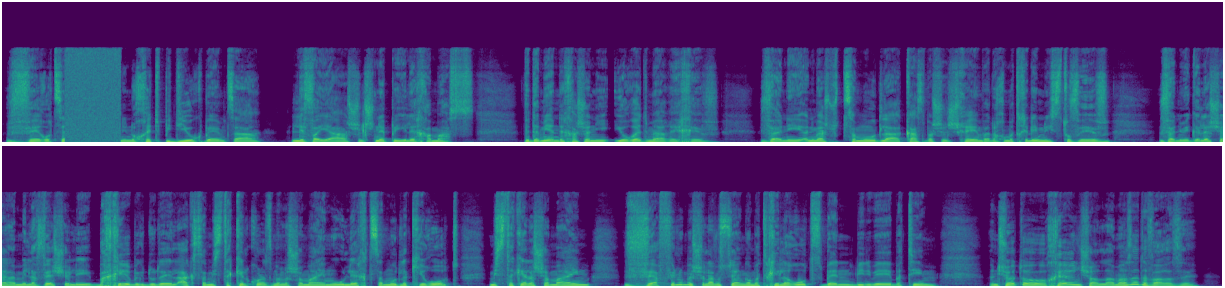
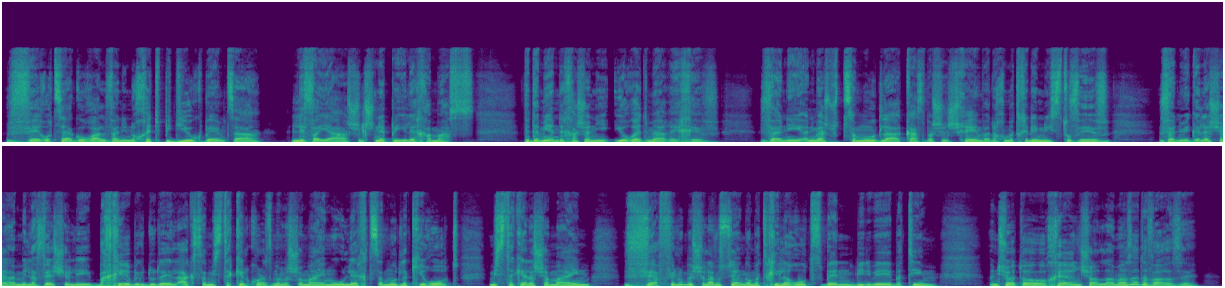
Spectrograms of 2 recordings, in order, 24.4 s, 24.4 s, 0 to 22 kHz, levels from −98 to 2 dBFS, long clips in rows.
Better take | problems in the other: second | audio cutting out; filled with static; at 0.5 s for 0.5 s

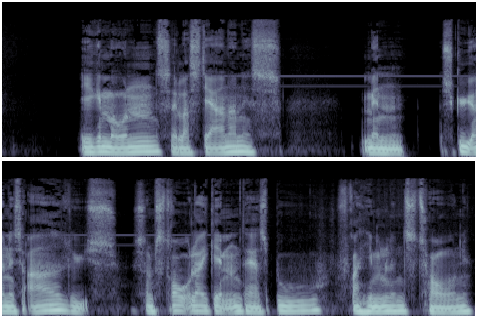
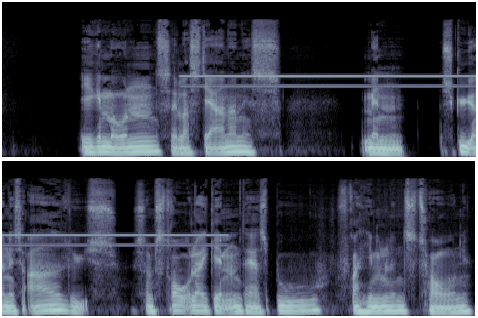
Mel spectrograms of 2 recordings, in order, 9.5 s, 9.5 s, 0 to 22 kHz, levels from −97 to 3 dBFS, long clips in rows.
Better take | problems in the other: first | high-pitched whine; loud; from 2 to 7 s; 3.5 kHz, 7 dB below the speech; faint in the first

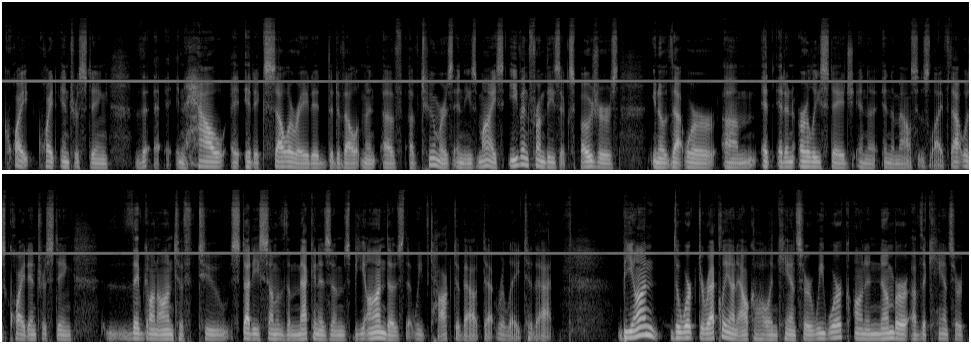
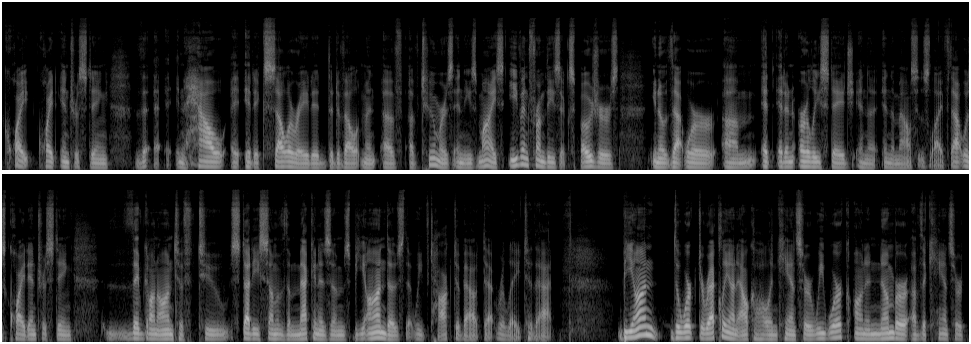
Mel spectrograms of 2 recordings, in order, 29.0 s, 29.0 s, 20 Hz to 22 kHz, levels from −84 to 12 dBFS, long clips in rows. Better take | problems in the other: second | high-pitched whine; noticeable; throughout; 3 kHz, 10 dB below the speech

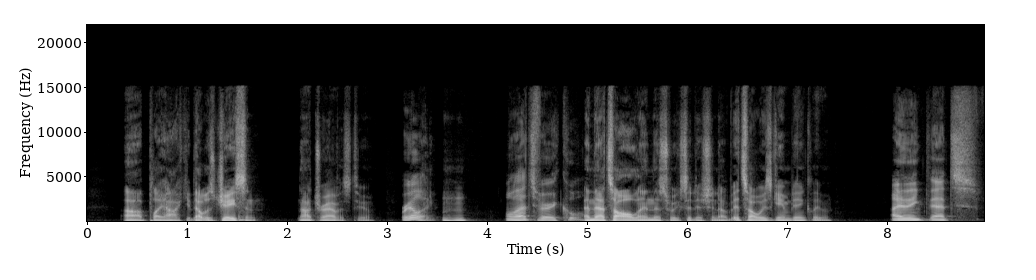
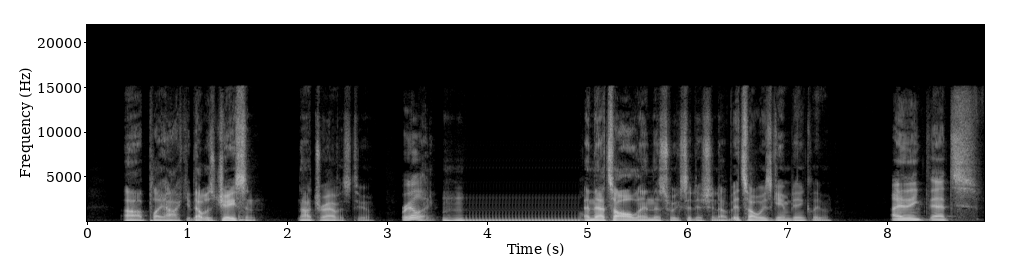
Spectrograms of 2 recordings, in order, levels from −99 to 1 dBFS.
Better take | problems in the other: first | audio freezing; at 4 s for 1 s

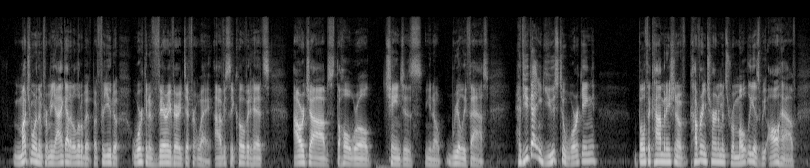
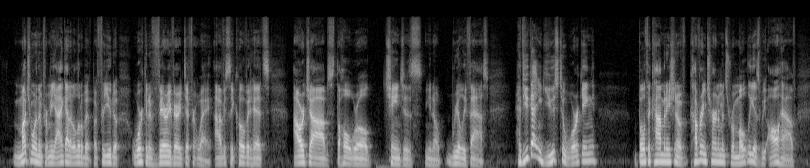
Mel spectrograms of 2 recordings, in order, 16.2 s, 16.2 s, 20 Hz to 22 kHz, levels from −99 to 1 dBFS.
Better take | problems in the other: neither | none

